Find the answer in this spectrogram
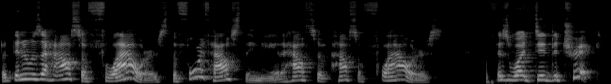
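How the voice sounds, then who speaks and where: Here a children's book is read aloud expressively by a storybook reader whose pitch sits in the middle range; she interrupts the story to clarify points and ask the listeners questions.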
